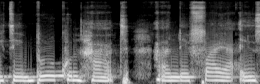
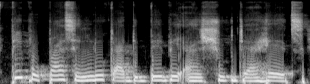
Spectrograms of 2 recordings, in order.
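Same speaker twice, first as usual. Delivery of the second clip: ordinary delivery, nothing marked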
